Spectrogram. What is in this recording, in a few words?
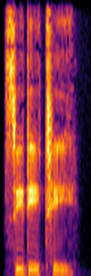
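"cdt", British English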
